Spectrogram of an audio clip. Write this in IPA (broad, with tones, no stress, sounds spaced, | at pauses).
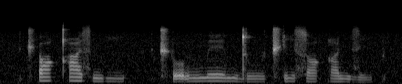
t͡ʃʼ ɒ˦ qʰ æ˦ s ŋ i˧ | t͡ʃʼ o̰˧ ŋ m eː˧ m d uː˨ t͡ʃʼ i˧ s ɒ˧ q i˧ ŋ z i˨ p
